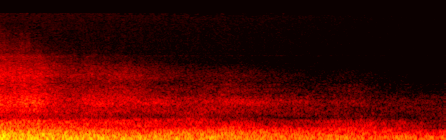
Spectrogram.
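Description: The fading tail of a whoosh sound effect in an animated logo outro: a low, noisy rumble with no clear pitch that dies away steadily.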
